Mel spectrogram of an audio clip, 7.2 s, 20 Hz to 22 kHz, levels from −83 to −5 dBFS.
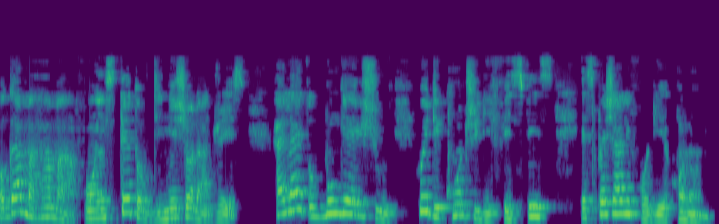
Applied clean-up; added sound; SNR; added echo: none; none; none; none.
